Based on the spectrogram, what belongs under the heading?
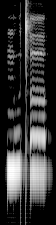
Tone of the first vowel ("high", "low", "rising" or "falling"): high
